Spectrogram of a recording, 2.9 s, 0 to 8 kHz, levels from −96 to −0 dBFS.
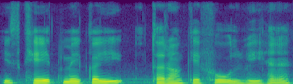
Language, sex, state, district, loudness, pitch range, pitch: Hindi, male, Punjab, Fazilka, -16 LUFS, 110-130 Hz, 125 Hz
